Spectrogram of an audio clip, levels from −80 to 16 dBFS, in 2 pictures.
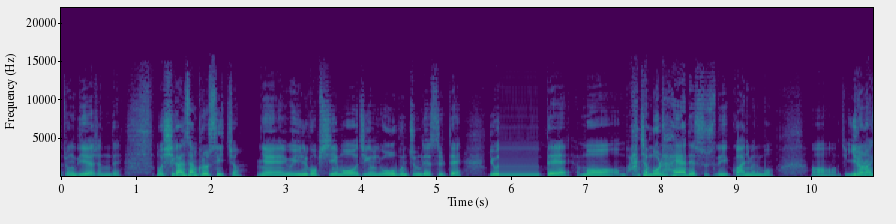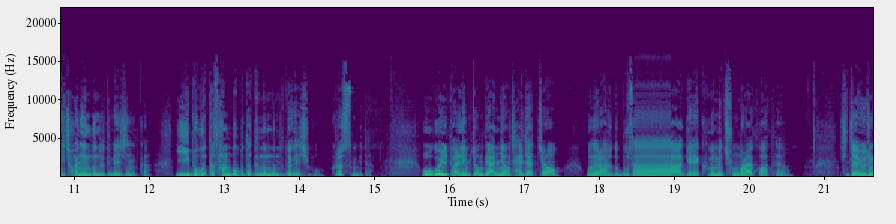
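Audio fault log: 5.86–6.38 s and 18.5–18.96 s, system hang loop: a 20 ms slice of speech repeats about two dozen times as the hardware cycles a stalled buffer, giving a steady 50 Hz buzz.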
